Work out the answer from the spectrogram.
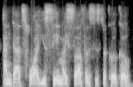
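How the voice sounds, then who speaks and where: Mellow Nigerian man hosting a podcast. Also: fairly low pitch, fairly even intonation, no room sound. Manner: rhetorical, deliberate repetition. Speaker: podcast host. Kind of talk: motivational podcast talk.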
